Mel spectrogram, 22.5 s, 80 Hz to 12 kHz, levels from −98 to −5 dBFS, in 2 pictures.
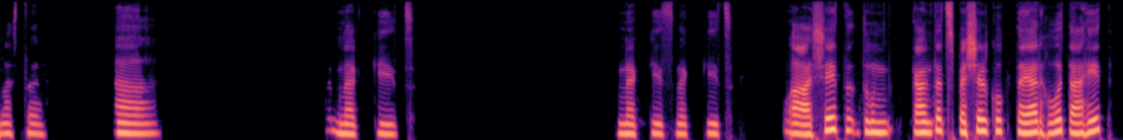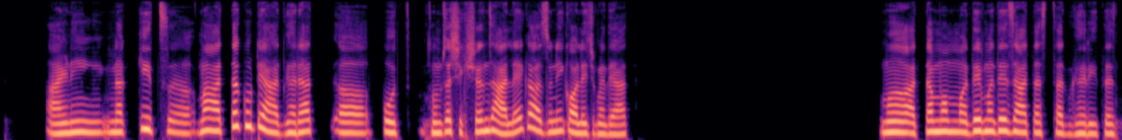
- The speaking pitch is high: Yes, high, 210 Hz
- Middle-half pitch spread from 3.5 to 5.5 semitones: No, average, 3.1 semitones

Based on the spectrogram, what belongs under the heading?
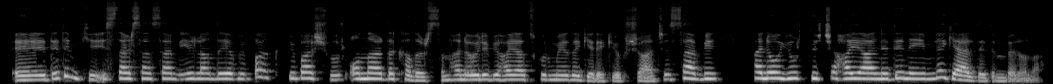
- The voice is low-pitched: No, very high, 255 Hz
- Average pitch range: Yes, average, 3.6 semitones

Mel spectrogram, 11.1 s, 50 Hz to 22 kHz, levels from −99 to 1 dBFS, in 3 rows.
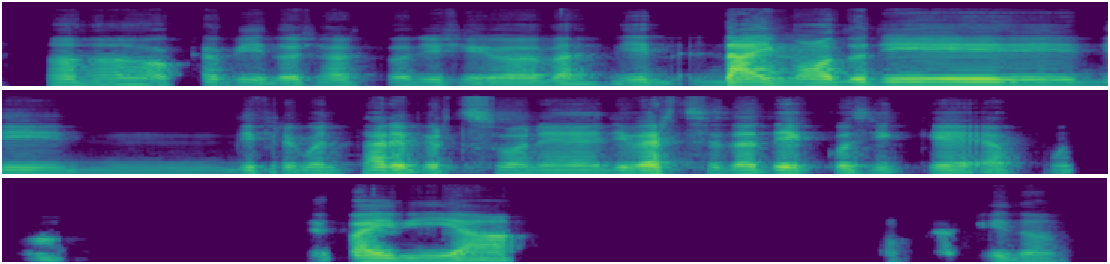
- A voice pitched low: Yes, low, 130 Hz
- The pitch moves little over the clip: Yes, narrow, 1.6 semitones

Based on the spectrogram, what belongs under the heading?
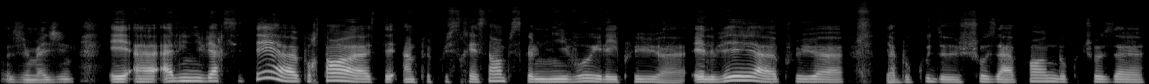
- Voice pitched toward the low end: Yes, low, 125 Hz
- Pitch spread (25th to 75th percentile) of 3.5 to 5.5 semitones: Yes, average, 3.8 semitones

